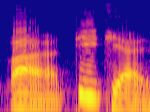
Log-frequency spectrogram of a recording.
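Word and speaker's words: 地铁: 地铁 is 四声 or falling, and 铁 is 三声, and it means the subway.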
